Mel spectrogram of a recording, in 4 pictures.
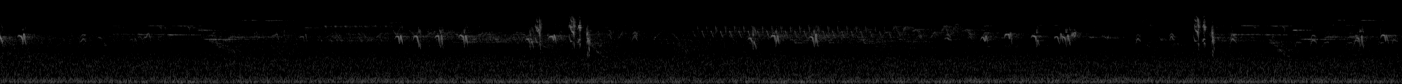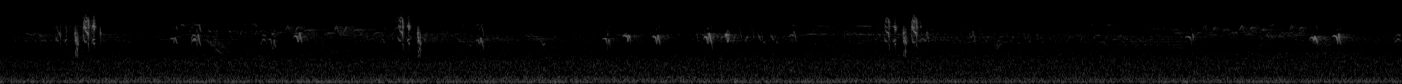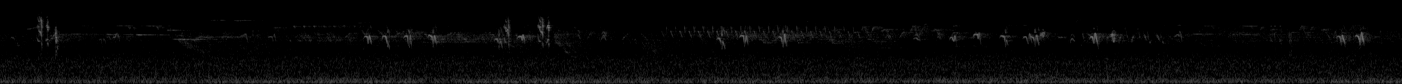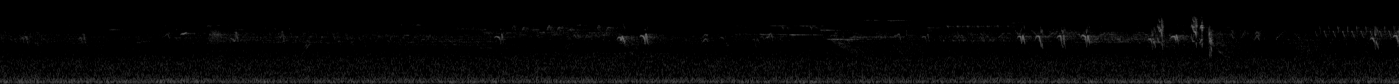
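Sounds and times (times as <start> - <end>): birds chirping: 0.0 - 56.0
bird trill: 4.0 - 6.1, 11.8 - 15.1, 22.0 - 23.3, 28.3 - 30.3.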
